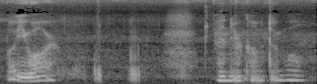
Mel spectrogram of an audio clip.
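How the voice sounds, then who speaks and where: Soft-whispering young man, gravelly low tones. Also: steady tone, slow, a little hiss or hum. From Cleveland, Ohio. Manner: soft, intimate, often whispered talk with small laughs. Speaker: ASMR roleplay creator. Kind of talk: ASMR roleplay. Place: small room indoors.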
